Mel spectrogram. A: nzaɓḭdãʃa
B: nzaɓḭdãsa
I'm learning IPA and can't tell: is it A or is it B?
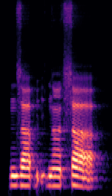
B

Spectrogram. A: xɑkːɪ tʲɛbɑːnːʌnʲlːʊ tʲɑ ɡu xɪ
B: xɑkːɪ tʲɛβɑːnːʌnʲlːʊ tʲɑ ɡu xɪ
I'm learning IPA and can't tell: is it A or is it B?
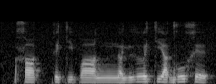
A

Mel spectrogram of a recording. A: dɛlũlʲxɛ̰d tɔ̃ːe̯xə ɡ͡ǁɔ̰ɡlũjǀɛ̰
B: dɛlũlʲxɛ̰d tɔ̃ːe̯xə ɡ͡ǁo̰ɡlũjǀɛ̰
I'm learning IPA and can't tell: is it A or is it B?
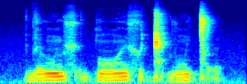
A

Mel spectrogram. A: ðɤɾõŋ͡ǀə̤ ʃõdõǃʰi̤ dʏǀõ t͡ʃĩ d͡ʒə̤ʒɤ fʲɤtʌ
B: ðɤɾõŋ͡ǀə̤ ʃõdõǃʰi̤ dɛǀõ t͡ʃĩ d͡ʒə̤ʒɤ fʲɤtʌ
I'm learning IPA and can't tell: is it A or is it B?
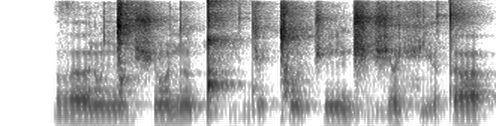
A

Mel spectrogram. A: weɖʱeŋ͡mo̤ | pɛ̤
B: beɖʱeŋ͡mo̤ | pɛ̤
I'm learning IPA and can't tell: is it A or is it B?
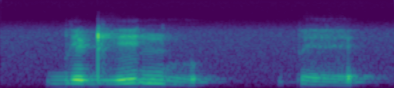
B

